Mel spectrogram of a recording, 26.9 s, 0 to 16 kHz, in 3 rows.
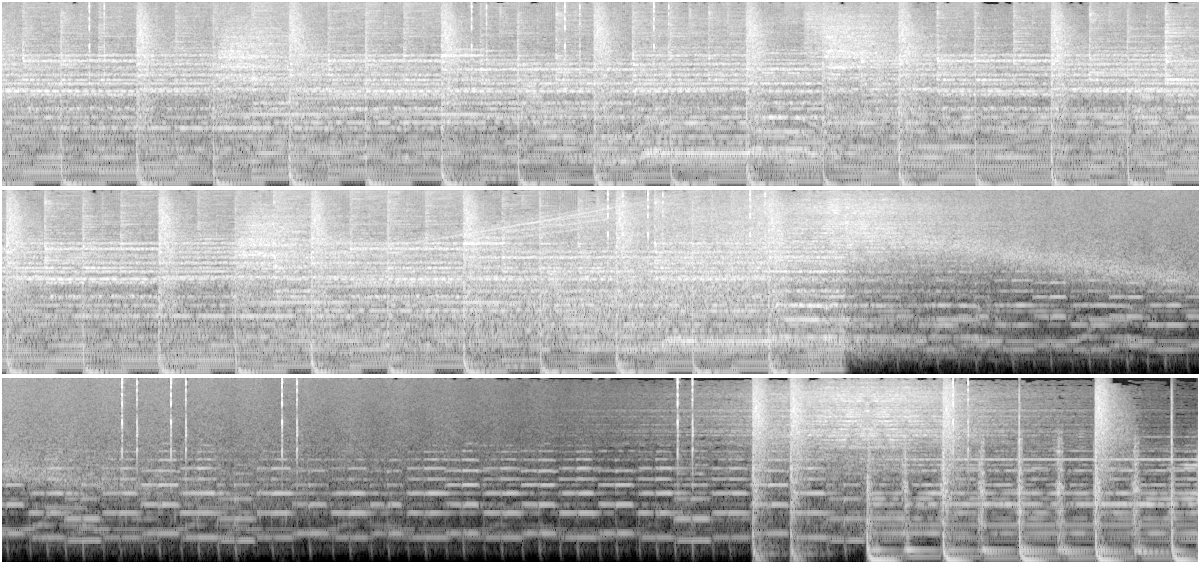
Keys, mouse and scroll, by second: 0.7-3.6 drag, 2.1 o, 5.0-13.6 drag, 7.9 BackSpace, 12.1 p, 13.9 click, 14.7-18.9 drag, 16.7 o, 20.2-23.1 drag, 25.1 click, 26.1 ctrl+Tab.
